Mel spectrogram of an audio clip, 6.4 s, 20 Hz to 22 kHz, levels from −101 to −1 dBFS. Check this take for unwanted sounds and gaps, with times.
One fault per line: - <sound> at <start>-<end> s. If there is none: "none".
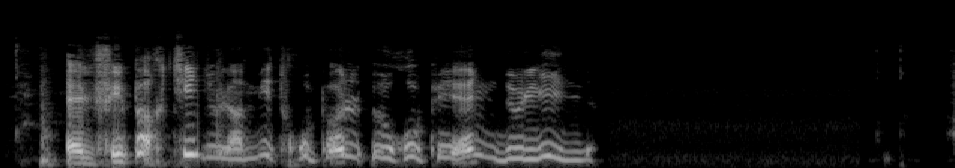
none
